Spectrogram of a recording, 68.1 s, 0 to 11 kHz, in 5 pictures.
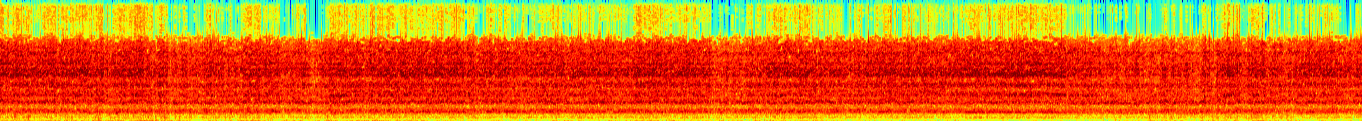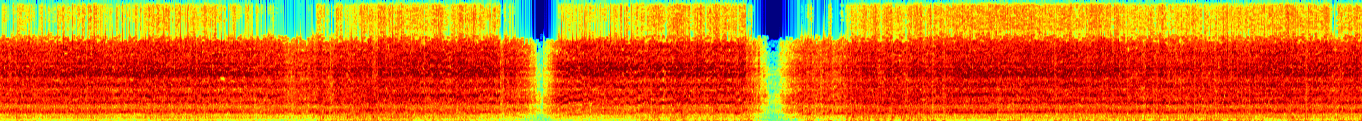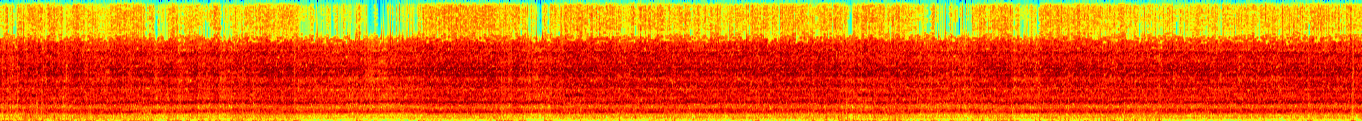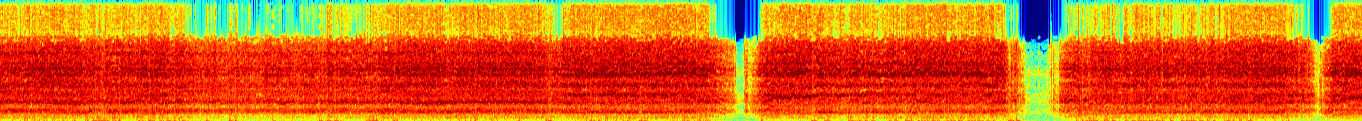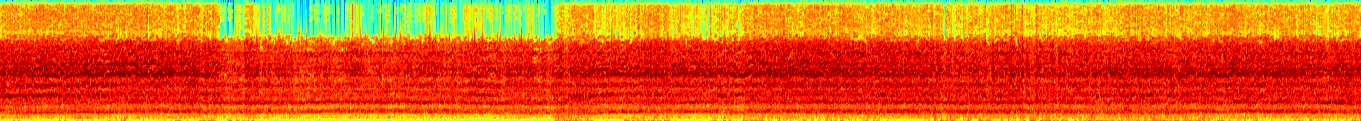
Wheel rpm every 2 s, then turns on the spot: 230, 220, 230, 230, 230, 210, 230, 210, 210, 150, 160, 200, 230, 230, 220, 220, 220, 230, 230, 240, 230, 230, 230, 170, 160, 140, 180, 190, 220, 220, 220, 230, 220, 230.
none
